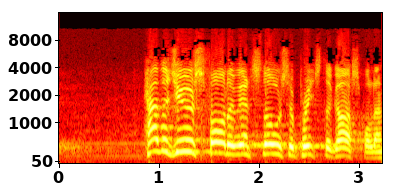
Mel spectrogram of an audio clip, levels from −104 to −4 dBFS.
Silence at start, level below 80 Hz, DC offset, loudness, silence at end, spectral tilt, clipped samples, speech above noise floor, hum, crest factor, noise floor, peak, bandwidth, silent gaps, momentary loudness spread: 0.85 s; -62 dBFS; under 0.1%; -15 LUFS; 0 s; -4 dB/octave; under 0.1%; 31 dB; none; 12 dB; -46 dBFS; -4 dBFS; 10 kHz; none; 3 LU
